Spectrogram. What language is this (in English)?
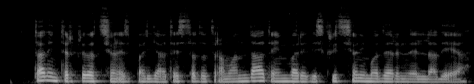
Italian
